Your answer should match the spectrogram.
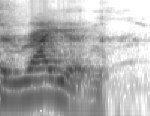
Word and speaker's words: Orion: So just say it properly, it's Orion.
